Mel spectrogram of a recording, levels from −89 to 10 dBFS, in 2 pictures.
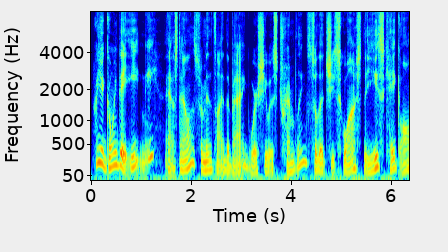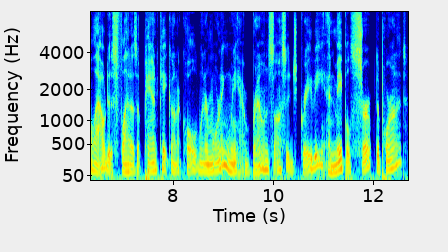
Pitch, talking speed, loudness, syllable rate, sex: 125 Hz, 225 wpm, -23 LUFS, 5.5 syllables/s, male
